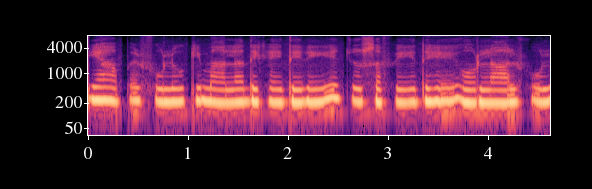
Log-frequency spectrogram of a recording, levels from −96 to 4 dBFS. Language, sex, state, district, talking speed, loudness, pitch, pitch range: Hindi, female, Chhattisgarh, Jashpur, 205 wpm, -12 LUFS, 220 Hz, 215-230 Hz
